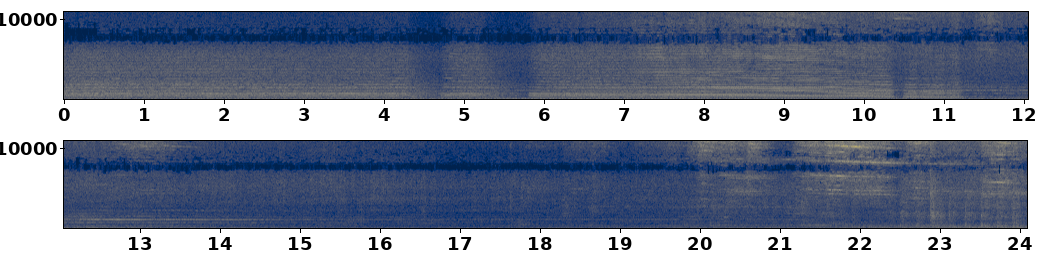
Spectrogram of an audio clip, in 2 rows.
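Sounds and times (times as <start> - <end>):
locomotive air horn: 0.0 - 14.6
train rumble: 0.0 - 24.0.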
